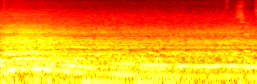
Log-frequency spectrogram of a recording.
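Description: A Ferrari sports car engine fires up and revs loudly up close, a dense mechanical roar that dips slightly and holds steady, with no voices over it.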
